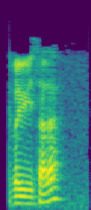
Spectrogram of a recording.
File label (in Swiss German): "grusala", alsace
